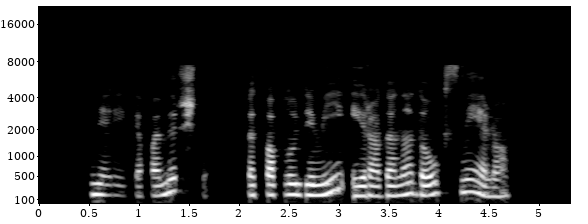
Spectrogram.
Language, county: Lithuanian, Klaipėda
